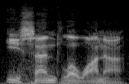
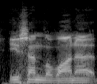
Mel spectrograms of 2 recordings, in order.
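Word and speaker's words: Isandlwana: uh specifically a battle called The Battle of isand laana I believe is how it's pronounced um Ean Lana the battle that rocked Victorian Britain as it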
